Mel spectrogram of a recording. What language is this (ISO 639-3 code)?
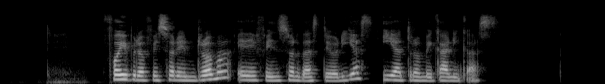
glg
